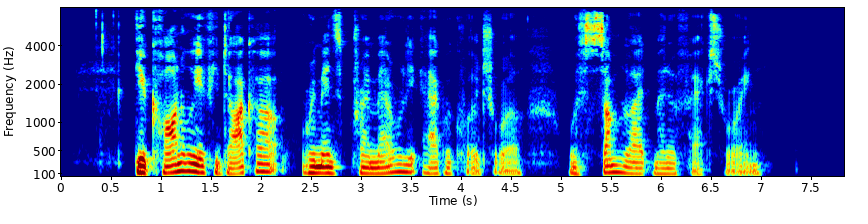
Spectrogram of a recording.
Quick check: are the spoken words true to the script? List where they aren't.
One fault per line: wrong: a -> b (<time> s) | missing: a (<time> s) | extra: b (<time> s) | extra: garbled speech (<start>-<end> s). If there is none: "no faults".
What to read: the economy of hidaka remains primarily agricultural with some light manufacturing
no faults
